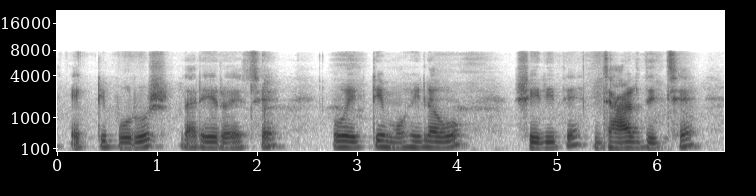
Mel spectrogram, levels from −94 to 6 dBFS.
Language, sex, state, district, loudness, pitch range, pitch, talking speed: Bengali, male, Tripura, West Tripura, -22 LUFS, 115-130 Hz, 125 Hz, 90 wpm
